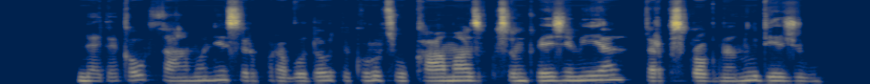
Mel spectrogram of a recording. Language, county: Lithuanian, Kaunas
